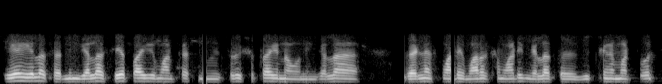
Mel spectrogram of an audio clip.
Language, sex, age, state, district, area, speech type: Kannada, male, 30-45, Karnataka, Koppal, rural, conversation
